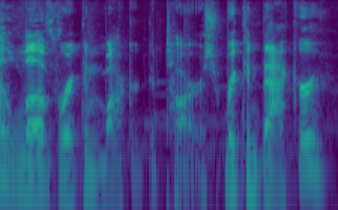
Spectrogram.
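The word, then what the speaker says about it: Rickenbacker: Rick and Bacher guitars Rick and Backer Rick and Backer guitars is I think the proper pronunciation I'm sure you'll I'm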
